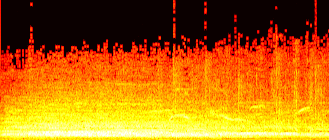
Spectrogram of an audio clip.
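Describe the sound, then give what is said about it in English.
An audience at the WOMAD festival, sitting on the grass in the Arboretum among gigantic trees, cheers outdoors under clouds in a loud, steady roar of many voices, with a few high whoops and whistles rising above it for a few seconds. “And we always have such a wonderful audience. I'm looking across a sea of faces sitting across the grass.”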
